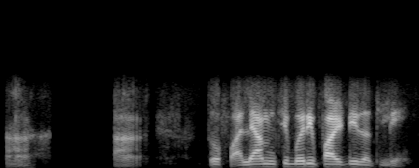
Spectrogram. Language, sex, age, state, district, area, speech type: Goan Konkani, male, 18-30, Goa, Tiswadi, rural, conversation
